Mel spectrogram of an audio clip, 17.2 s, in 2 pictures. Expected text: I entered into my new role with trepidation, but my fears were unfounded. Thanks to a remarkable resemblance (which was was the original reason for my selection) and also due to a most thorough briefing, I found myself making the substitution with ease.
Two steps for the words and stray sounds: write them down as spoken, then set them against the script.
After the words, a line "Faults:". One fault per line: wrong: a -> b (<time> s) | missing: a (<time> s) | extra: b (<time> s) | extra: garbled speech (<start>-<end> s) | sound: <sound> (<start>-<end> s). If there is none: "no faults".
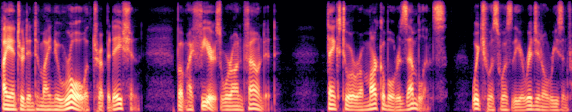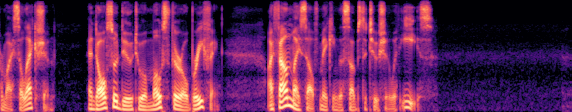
I entered into my new role with trepidation, but my fears were unfounded. Thanks to a remarkable resemblance (which was was the original reason for my selection) and also due to a most thorough briefing, I found myself making the substitution with ease.
Faults:
no faults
